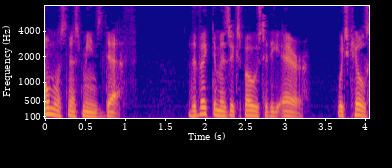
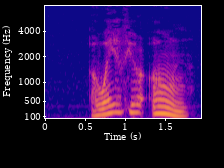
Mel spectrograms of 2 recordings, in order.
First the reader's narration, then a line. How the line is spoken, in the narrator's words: she whispered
